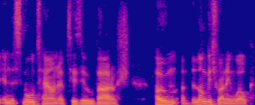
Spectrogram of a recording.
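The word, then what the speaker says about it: Tiszaújváros: As you, Tizilváros, you're excellent.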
